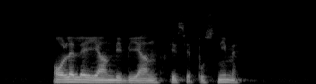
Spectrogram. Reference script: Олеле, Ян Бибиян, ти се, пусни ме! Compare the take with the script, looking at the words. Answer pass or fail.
pass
